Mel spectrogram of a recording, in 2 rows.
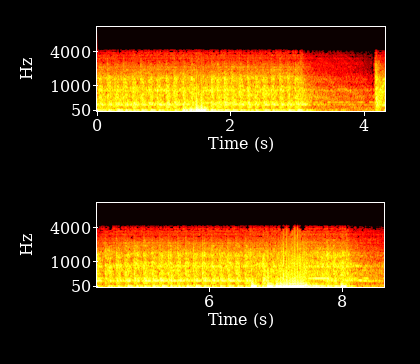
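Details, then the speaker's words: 1973 VW Thing (1600cc) restoration first start; engine catches, runs ragged, fades and dies, fires again and dies; not enough fuel reaching the carb bowl; rear main seal oil leak suspected. "We don't have enough fuel coming through that."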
